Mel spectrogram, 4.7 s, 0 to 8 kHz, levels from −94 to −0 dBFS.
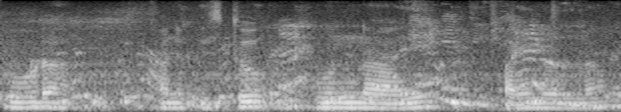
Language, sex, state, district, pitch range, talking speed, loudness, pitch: Telugu, male, Andhra Pradesh, Sri Satya Sai, 130-150 Hz, 50 wpm, -17 LUFS, 130 Hz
